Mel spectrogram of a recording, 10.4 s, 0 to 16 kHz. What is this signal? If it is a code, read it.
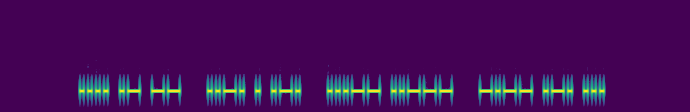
Morse code, heard as a keyed tone, about 20 wpm, 700 Hz. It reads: HAM FER 32 YRS
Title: Practice QSO - Exchange 3 - More Info - 20wpm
